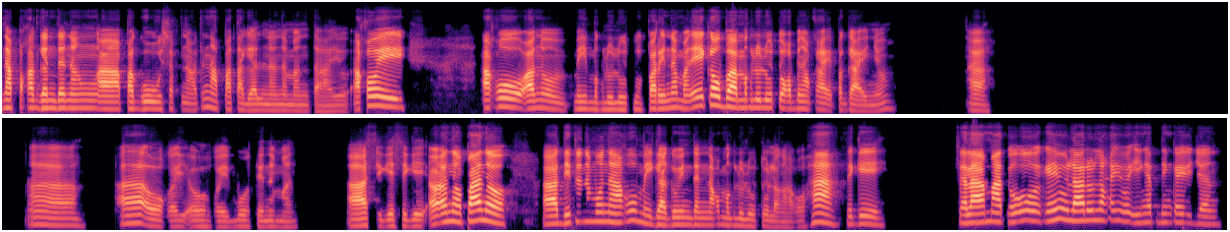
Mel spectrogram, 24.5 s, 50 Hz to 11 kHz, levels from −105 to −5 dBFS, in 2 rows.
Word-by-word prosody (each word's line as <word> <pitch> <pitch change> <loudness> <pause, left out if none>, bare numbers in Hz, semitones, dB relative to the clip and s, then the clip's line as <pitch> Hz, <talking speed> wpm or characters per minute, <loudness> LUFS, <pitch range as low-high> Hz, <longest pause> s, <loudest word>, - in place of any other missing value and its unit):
napakaganda 180 -1 +1
ng, 180 0 -4
ah, 160 0 +4
pag-uusap 160 -1 -6
natin 145 +7 -13
napa-tagal 150 -6 -5
na 130 - -9
naman 125 -1 -11
tayo, 120 +1 -12
ako'y 215 +3 +5 0.8
ako 195 0 +2
ano, 170 -4 -1
may 160 0 -6
magluluto 150 0 -11
pa 165 +3 +1
rin 170 - 0
naman. 185 -3 -1
Eh, 215 +4 +8
ikaw 245 -1 +7
ba 195 -3 +8
mag-luluto 185 0 -5
ka - - -3
ba 170 - -7
ng 160 0 -7
kai 150 -3 -1
pagkain 120 -5 -4
n'yo? 130 +3 -12 0.8
Ah. - - -3 2.7
Ah, 155 -2 -5 0.4
ah, 195 +2 0 0.2
okay, 130 +1 -11
okay 125 -1 -10
buti 130 0 -13
naman. 125 -1 -12 0.5
Ah, 145 +1 +3
sige-sige. 140 -1 -8
Oh, - - +5
ano 225 0 +3
pano, 245 -4 +7 0.4
ah, 185 +1 +5
dito 205 +4 0
na 235 - -2
muna 235 -2 +1
ako, 255 +3 -8
may 195 -5 -4
gagawin 165 0 -2
din 160 -1 -5
ako 165 - -6
mag-luluto 140 -3 -14
lang 120 -2 -10
ako, 115 +2 -16
ha? 210 -4 +5
Sige. 180 -3 -3 0.7
Salamat. 215 +3 +6
Oo, 250 +3 -1
kayo, 275 +4 0
lalo 255 +1 +4
na 265 - -2
kayo 260 -2 -5
ingat 220 +1 -6
din 215 0 -11
kayo 215 -1 -2
diyan. 180 -2 -6
170 Hz, 155 wpm, -22 LUFS, 150-205 Hz, 2.7 s, Eh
